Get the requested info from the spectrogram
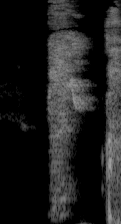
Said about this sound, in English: Y'all, if you hear my dog, excuse him.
